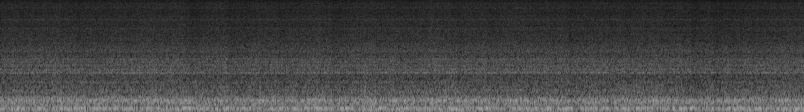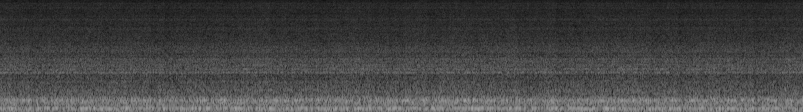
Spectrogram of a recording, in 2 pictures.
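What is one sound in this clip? A gas furnace burner roars steadily with a low hum.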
